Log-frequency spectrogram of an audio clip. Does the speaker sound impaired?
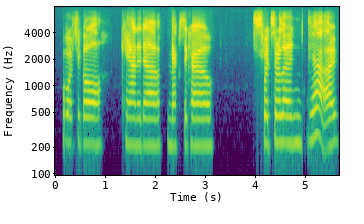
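Yes: Usher syndrome, profoundly deaf; type 1, rare genetic, born profoundly deaf, two cochlear implants, retinitis pigmentosa, balance affected; progressive eyesight loss, under five degrees field vision, night blind, implants worn daily, removed swimming; cochlear implants allow hearing and talking.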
